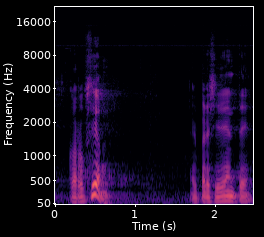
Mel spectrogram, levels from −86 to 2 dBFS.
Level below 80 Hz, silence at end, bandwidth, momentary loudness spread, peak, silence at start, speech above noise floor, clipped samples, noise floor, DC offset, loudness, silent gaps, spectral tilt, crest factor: -64 dBFS; 0 s; 15.5 kHz; 16 LU; -18 dBFS; 0.2 s; 30 dB; under 0.1%; -67 dBFS; under 0.1%; -38 LUFS; none; -6.5 dB/octave; 22 dB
